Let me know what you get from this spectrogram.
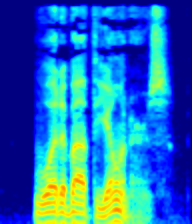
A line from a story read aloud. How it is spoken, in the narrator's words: she asked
